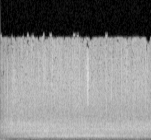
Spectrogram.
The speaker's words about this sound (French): Alors par applaudissement, qui est contre ah, C'est les gens qui ont scolarisé dans le privé. par applaudissement, qui est pour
